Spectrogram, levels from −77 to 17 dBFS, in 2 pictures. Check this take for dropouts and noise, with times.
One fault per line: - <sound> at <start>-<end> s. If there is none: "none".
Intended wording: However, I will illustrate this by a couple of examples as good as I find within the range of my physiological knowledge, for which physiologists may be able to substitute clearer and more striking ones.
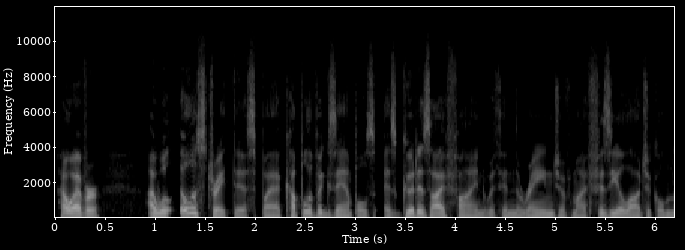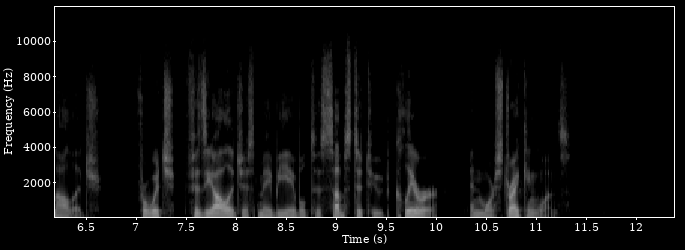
none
